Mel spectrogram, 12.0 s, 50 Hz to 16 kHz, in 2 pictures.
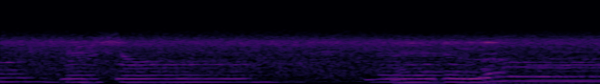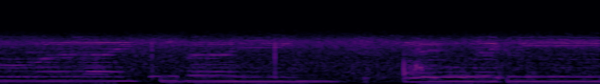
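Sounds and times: person singing slow song: 0:00.0 - 0:12.0.

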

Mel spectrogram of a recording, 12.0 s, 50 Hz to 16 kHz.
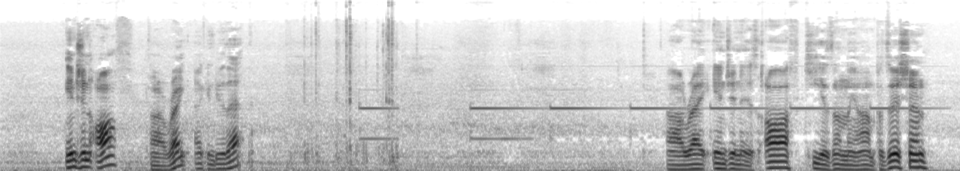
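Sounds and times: ignition key clicks: 0:03.8 - 0:05.1
electronic warning beeps: 0:04.5 - 0:05.0, 0:05.8 - 0:12.0.

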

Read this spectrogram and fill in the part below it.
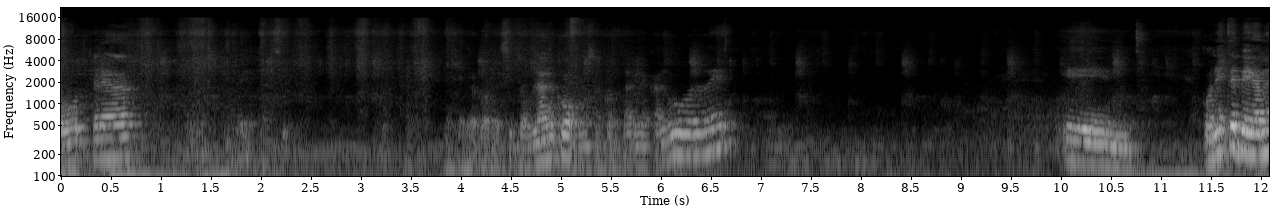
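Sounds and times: steady low hum: 0:00.0 - 0:12.0
rice paper rustling: 0:00.7 - 0:03.7.

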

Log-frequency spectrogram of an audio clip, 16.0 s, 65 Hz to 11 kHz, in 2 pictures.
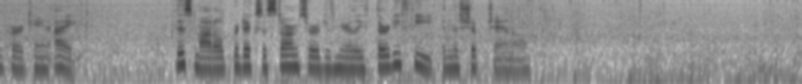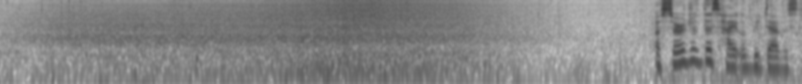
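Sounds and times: wind: 0:00.0 - 0:16.0
surging wave rushing water: 0:07.8 - 0:13.5.

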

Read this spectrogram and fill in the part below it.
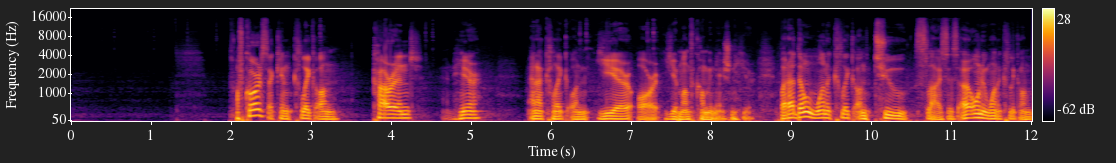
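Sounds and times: computer mouse clicks: 0:00.4 - 0:02.1.

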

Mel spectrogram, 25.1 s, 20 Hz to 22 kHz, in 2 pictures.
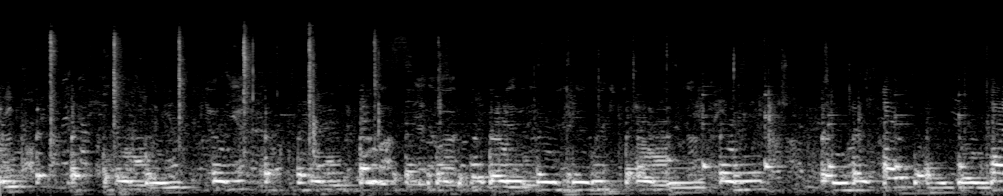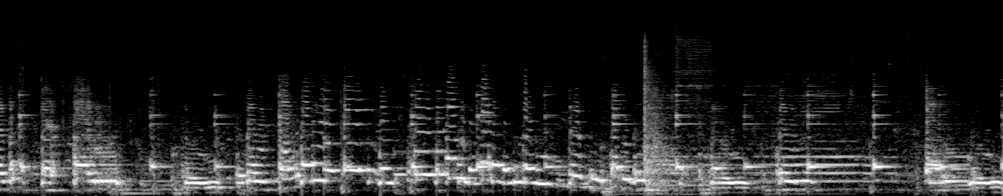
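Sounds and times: drums: 0:00.0 - 0:25.0
jazz fusion band playing: 0:00.0 - 0:25.0.

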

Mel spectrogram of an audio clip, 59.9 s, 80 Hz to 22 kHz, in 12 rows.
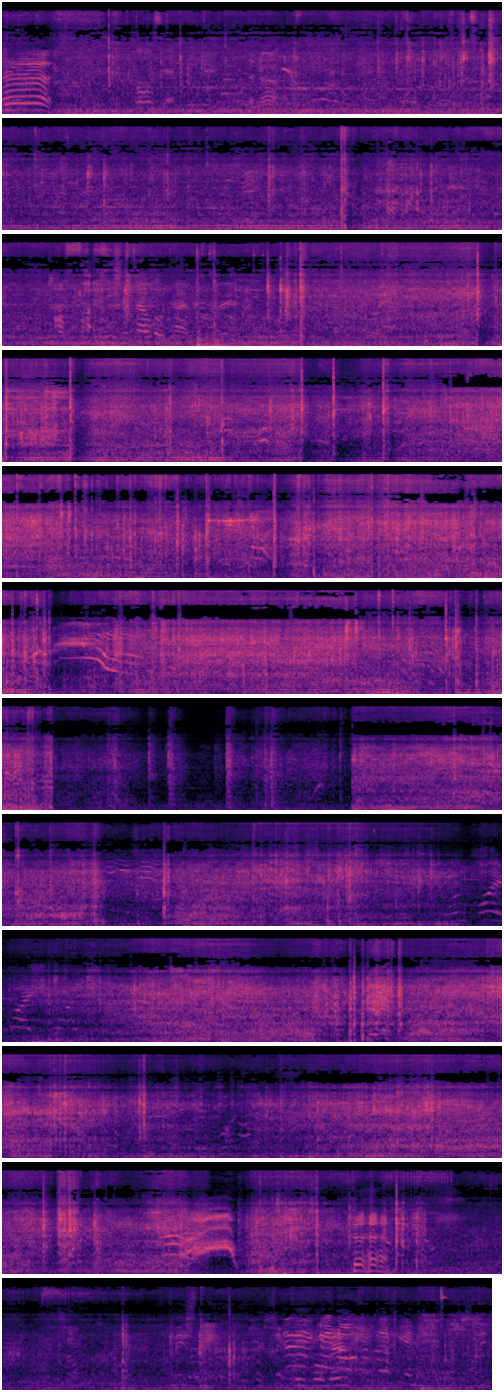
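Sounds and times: skateboard clacks: 0:00.0 - 0:59.9
skateboard wheels rolling: 0:00.0 - 0:59.9.

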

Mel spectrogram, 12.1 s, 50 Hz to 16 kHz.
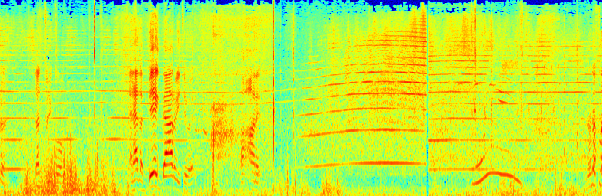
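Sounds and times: electric motor propeller whining: 0:00.0 - 0:12.0.

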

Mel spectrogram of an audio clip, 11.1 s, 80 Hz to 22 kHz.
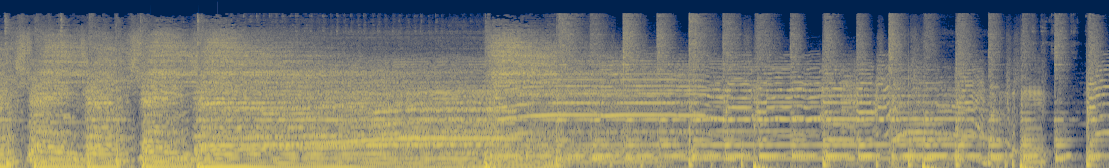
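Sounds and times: rock band music: 0:00.0 - 0:11.0.

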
